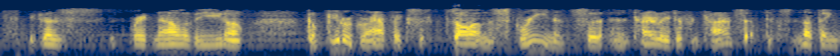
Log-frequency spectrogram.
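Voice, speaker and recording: A man speaks at a moderate pace with big swings in loudness over noticeable background noise. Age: 60s. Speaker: pinball artist. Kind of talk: interview. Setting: phone call.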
